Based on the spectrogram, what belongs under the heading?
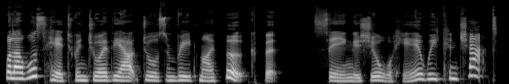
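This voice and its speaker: A woman's voice: fairly low pitch, very animated, moderate pace, no room sound, clean studio sound. A woman voicing a playful, flirtatious female amateur sleuth in a cozy mystery audiobook. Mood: casual, curious.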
